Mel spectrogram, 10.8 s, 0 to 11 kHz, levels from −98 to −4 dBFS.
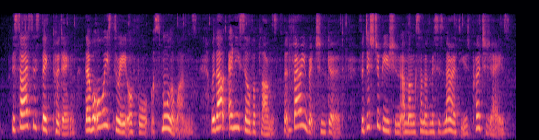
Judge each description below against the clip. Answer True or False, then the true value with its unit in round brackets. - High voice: True (245 Hz)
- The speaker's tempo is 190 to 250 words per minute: False (160 wpm)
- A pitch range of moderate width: False (6.7 semitones)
